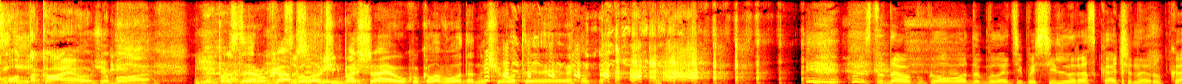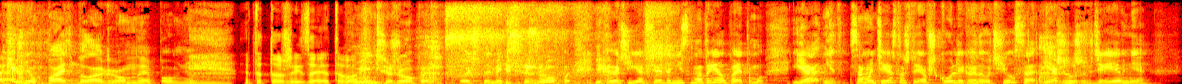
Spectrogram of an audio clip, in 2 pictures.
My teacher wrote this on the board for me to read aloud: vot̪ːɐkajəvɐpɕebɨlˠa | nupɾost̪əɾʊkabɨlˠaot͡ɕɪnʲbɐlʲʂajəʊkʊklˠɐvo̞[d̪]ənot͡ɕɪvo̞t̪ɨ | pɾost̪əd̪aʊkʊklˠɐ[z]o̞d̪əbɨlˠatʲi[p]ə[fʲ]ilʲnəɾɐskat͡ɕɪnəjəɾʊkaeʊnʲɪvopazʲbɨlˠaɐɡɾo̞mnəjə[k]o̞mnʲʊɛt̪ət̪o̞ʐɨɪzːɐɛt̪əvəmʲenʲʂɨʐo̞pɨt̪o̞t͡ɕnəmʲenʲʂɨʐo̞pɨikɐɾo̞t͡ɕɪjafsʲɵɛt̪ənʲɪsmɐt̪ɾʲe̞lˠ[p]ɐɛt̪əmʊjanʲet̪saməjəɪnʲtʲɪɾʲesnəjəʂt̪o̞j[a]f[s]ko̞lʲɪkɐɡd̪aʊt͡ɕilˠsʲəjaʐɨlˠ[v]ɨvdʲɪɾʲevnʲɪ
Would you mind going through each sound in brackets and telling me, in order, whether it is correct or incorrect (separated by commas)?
correct, incorrect, correct, incorrect, incorrect, correct, correct, incorrect, incorrect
